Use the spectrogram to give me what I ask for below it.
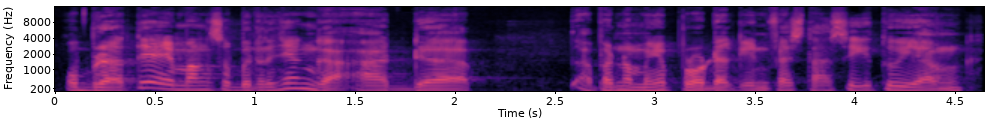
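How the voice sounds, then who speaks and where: A man's voice: mid-range voice, lively intonation, brisk, darkish tone. A man with a Jakarta Indonesian accent in casual podcast chat, chiming in informally with jokes and questions.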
